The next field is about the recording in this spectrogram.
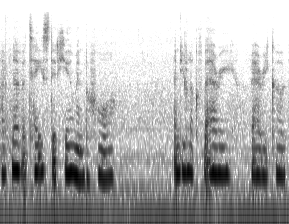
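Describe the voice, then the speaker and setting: A woman voicing a lonely, curious, predatory siren in an ASMR roleplay, with a soft, breathy, mostly whispered voice and a hushed, musing, gently menacing manner. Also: on the low side, flat delivery, slow pace, rough recording. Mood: hungry, menacing. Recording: faint background noise.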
